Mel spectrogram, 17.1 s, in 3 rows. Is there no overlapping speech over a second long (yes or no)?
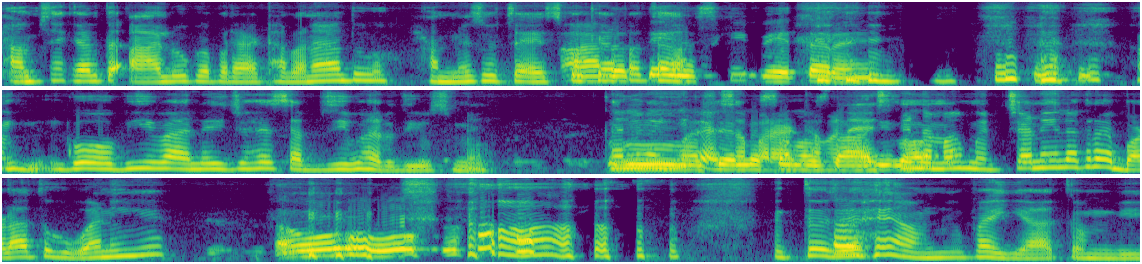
no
